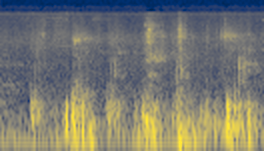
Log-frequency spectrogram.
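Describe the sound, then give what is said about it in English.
Footsteps of a person running around a room with a handheld microphone, with a quick, uneven run of soft thuds and scuffs at moderate loudness. “All right, I'm going to run around with a microphone.”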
